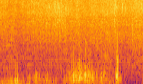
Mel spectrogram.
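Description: Marinated meat sizzling on a charcoal grill, a steady hiss, with irregular low rumbles of wind or handling on the microphone.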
